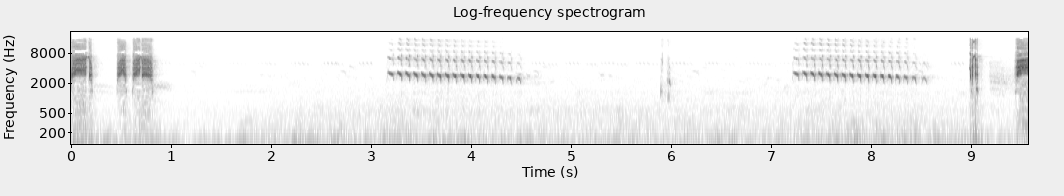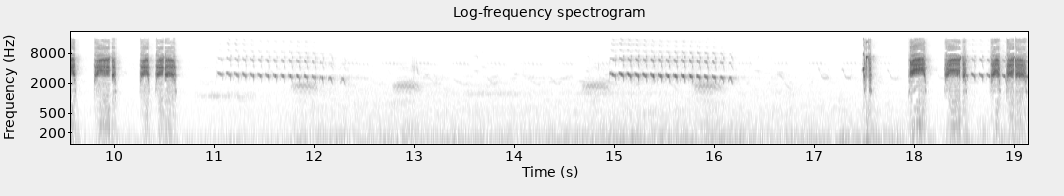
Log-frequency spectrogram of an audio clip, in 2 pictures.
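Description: A bird gives sharp, loud chirps in short bursts.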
